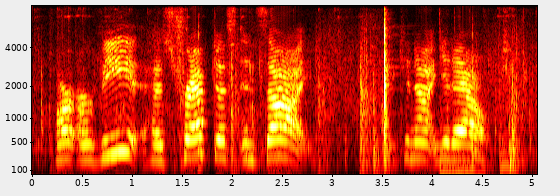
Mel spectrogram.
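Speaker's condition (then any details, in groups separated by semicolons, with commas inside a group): No condition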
